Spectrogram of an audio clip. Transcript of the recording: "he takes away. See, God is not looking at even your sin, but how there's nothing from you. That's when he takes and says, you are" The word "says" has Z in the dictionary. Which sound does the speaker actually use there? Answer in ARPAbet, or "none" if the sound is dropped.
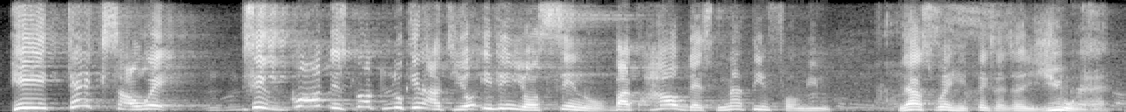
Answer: none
